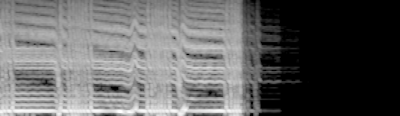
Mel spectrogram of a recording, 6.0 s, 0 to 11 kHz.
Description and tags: THE REAL VIRUS 13. - GUNLEAD E4
A lead sound with some heavy gun fire effect. All done on my Virus TI. Sequencing done within Cubase 5, audio editing within Wavelab 6.
gun, multisample, lead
